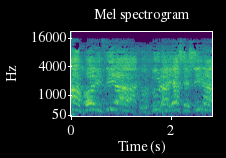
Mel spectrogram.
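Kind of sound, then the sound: crowd, crowd shouting slogans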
